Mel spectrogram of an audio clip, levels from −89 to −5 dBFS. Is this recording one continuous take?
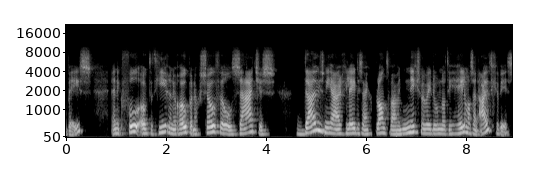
yes; 0 cuts

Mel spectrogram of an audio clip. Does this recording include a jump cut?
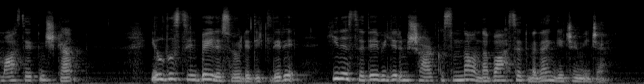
no; 0 cuts

